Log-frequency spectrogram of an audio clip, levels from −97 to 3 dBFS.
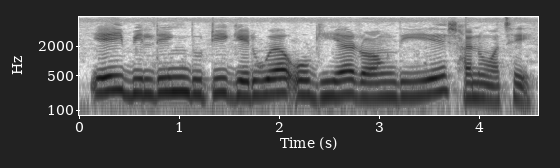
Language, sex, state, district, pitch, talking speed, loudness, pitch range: Bengali, female, West Bengal, Cooch Behar, 205 Hz, 115 wpm, -14 LUFS, 185-225 Hz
